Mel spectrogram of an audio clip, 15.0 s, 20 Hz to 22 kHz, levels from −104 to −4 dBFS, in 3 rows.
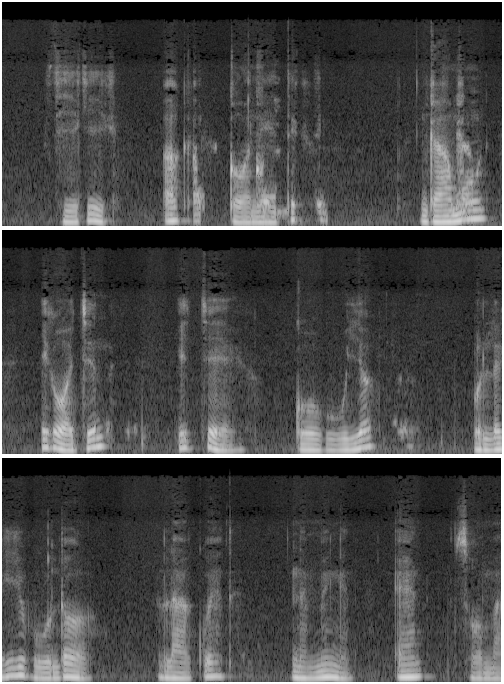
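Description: Speech with short, delayed repeats of the talker trailing the original by about a quarter second (255 ms, later 294 ms), at 1.89, 2.52, 3.11, 4.39, 6.03, 8.79 and 12.39 s. They fade from fairly strong to barely audible. This is an echo leak, likely from a loudspeaker-side echo canceller passing residual pickup back.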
